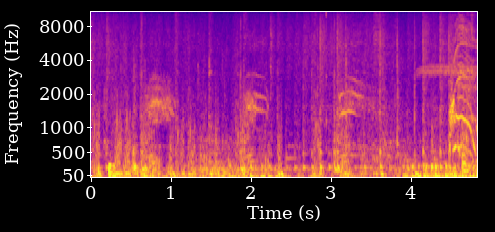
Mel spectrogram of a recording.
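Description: Crow-like caws from a bird in Crash Bandicoot N. Sane Trilogy ring out several times at a steady pace over busy game background sound, with no talking.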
